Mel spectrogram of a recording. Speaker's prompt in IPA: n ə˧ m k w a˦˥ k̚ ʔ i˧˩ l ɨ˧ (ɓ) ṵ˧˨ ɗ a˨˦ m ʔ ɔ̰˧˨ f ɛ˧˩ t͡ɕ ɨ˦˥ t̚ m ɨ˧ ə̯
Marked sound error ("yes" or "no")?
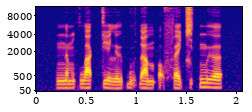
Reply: no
